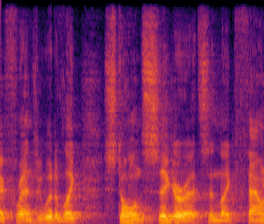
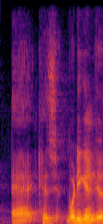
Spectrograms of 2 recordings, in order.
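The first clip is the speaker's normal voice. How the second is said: normal talking voice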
